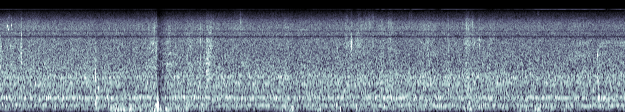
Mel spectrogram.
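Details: Spring swarm of pet honey bees, half the colony with a new queen moving to a second backyard hive: a thick, unbroken droning buzz from many bees, with a few soft knocks.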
